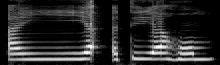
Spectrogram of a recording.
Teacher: آخری میں میم ساکن ہے، یہاں میم کا حکم ہے اظہار شفوی. ہم حرف المیم کو ظاہر کریں گے اور بغیر غنہ سے یہ حکم کو ادا کریں گے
